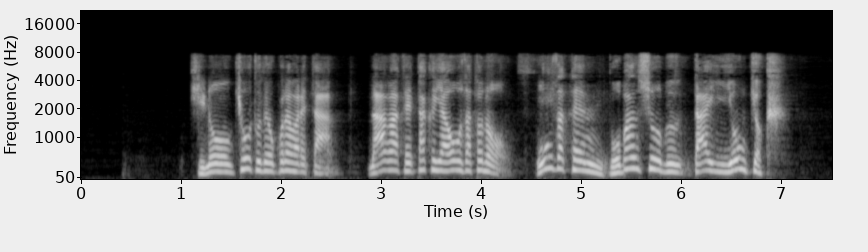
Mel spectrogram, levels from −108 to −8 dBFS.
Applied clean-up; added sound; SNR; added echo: neural mask model DeepFilterNet 3.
